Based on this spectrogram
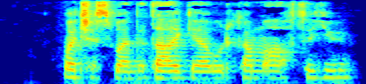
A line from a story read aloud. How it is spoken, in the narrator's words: I said quietly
